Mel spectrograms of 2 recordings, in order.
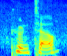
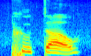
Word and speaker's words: puto: Punto.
